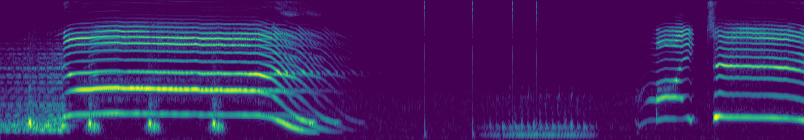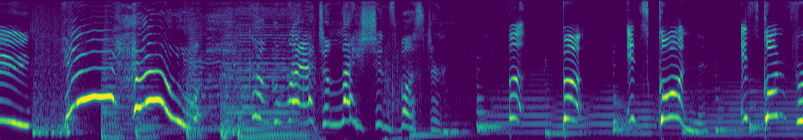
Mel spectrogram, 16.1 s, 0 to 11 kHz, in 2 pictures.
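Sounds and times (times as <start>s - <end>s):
sharp clicks: 4.2s - 5.7s.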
